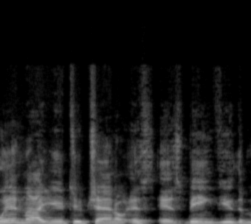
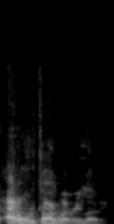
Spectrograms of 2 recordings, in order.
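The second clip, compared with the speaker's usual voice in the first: lower, fast, brushed-off mock whine; dismissive Candy; 4 semitones lower, 4 dB quieter, much faster than usual. Mimicking Candy refusing to hear about reloading, dismissive. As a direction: rattle it off like you're sick of the topic. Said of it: "and Candy's like".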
